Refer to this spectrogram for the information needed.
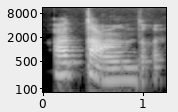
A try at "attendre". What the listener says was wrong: So emphasizing much more the en, no, and the accent does fall there as well, will help you fall into the next sound. You're concentrating on the next sound, no, the DRE, which is making you pronounce it too much. So concentrate much more on the en in the middle, attendre, and try to fall into the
